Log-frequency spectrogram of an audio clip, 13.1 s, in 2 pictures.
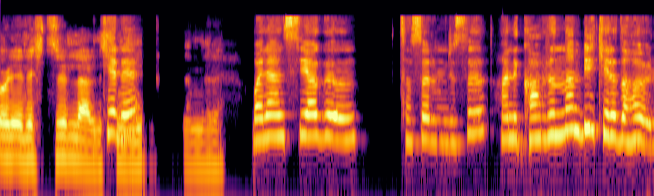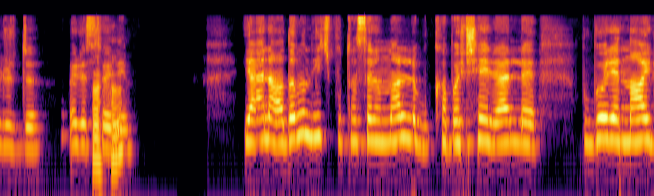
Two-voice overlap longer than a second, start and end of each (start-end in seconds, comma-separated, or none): none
